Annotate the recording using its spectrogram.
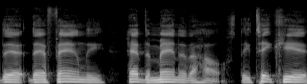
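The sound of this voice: In a very clean recording with a silent background, a man speaks at a moderate pace in a fairly low voice, his tone clear, smooth and slightly mellow with fairly even intonation.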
